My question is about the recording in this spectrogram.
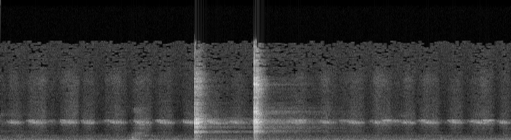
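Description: Two sharp clicks about half a second apart, with a softer tap just before them, over a faint steady background hiss with a thin high tone.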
